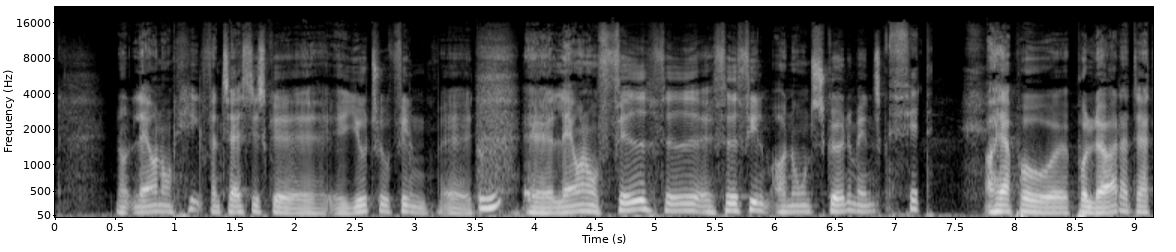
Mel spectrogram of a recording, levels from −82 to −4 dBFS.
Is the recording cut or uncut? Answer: cut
